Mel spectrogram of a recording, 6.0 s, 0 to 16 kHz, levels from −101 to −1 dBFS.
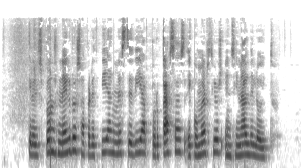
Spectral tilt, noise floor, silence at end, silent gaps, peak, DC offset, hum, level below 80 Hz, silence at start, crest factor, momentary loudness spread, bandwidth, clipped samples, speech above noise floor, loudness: -3.5 dB/octave; -57 dBFS; 0.55 s; none; -10 dBFS; under 0.1%; none; -72 dBFS; 0.35 s; 22 dB; 8 LU; 11.5 kHz; under 0.1%; 27 dB; -30 LUFS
